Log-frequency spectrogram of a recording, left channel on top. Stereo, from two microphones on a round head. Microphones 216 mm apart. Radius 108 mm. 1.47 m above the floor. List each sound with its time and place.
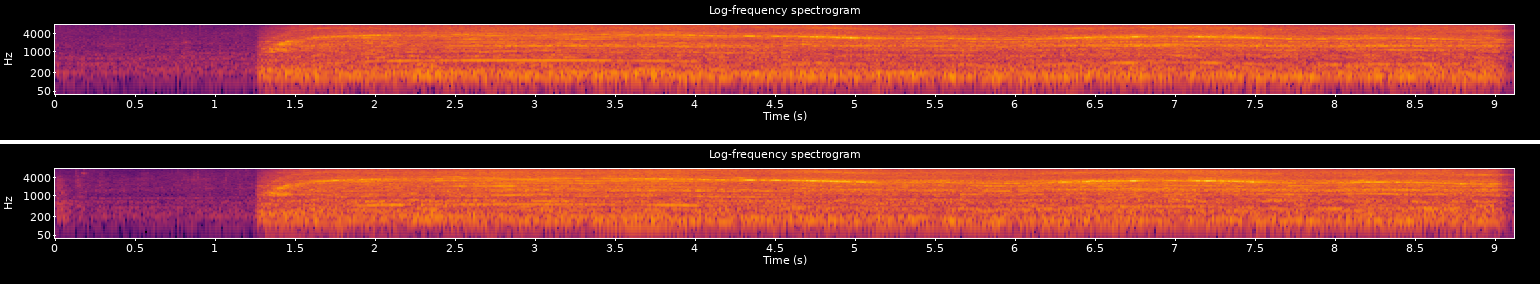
1.3 s sawing: 30° right (ahead or behind), 0.8 m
